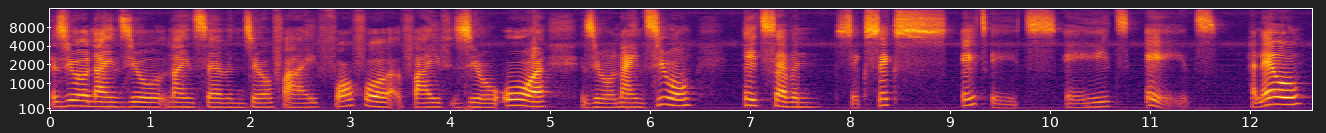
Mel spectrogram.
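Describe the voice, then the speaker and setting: A Nigerian-accented woman hosts a live radio phone-in. Her voice sits a little low for a woman, and she speaks as a presenter handling listeners' messages and calls. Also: takes it slowly. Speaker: radio call-in show host.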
